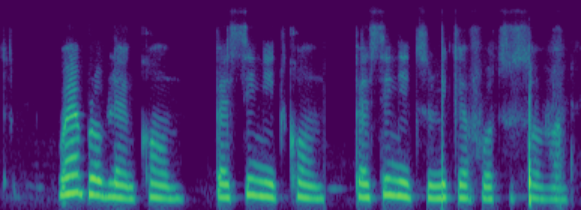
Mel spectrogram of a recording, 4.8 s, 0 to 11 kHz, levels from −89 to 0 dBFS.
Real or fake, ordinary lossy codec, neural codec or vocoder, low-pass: real; Opus, 16 kbps; none; 7.2 kHz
